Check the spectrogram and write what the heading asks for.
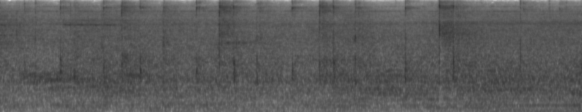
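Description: Celluloid-style plastic table tennis ball clicking off rubber paddles and the table top in a doubles rally, a sharp tick about twice a second in an uneven rhythm, over the background noise of the hall.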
